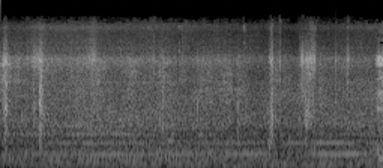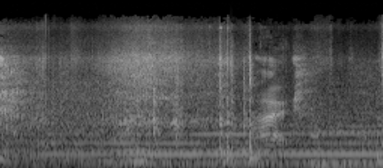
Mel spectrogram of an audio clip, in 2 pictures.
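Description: A steady machine hum, breaking off briefly about four seconds in, with a few sharp knocks from the rubber unloading hose and its metal fittings being handled.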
